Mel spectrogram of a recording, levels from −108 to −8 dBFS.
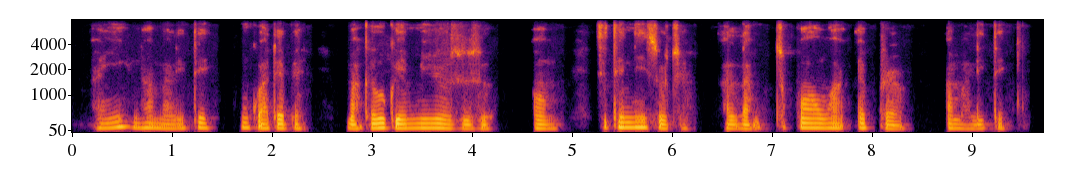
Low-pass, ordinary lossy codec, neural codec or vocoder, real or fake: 7.2 kHz; Opus, 16 kbps; none; real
